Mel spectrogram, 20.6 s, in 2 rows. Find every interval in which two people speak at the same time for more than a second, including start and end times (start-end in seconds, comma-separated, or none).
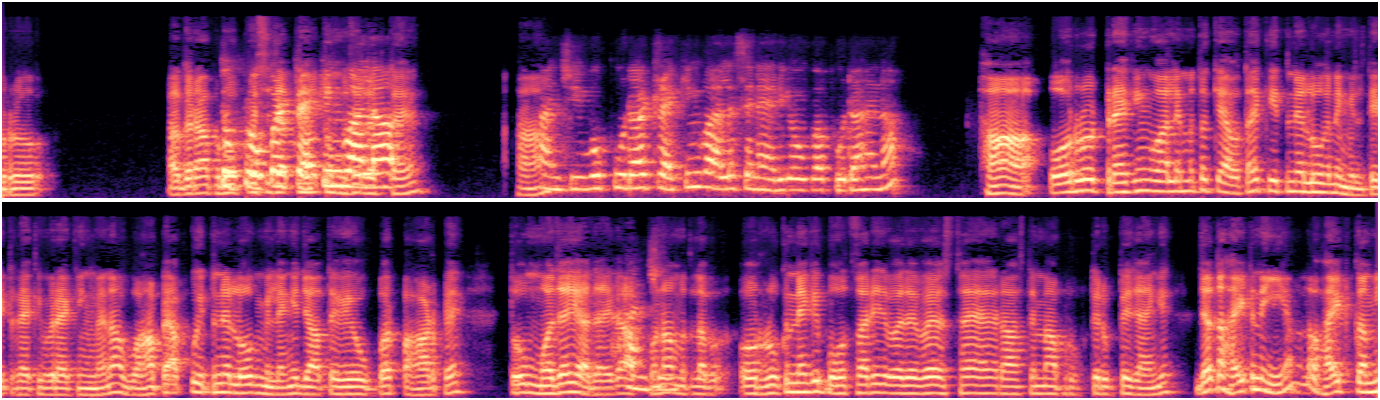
1.6-2.9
